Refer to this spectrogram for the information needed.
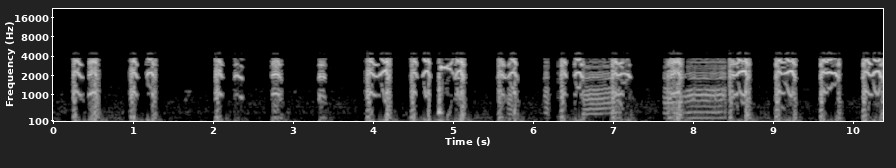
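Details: Peregrine falcons, the resident birds meeting at a Toruń power plant in Poland, 26 August 2022. Many short, harsh, clipped calls in irregular bursts, with two longer drawn-out wailing notes in the middle.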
